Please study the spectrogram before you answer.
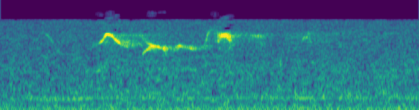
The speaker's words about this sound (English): See yourself in a beautiful high mountain meadow. Listen, you can hear the sounds of the meadow. The birds are singing.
